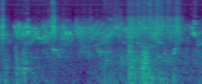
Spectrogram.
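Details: Parrot chicks give a dense, continuous stream of harsh, high squawks and chatter, with brief louder peaks near the start and end.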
